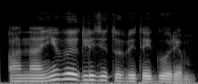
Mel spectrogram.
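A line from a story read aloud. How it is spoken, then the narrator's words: Grumbling. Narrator (Russian): буркнул Кортес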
